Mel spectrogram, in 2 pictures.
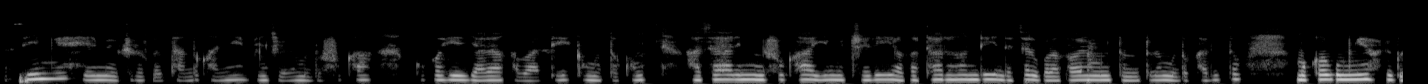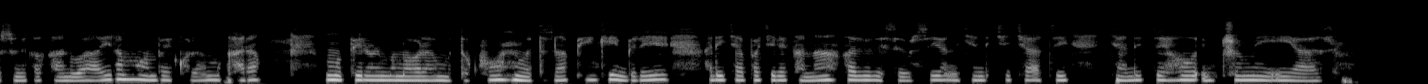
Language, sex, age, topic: Kinyarwanda, male, 18-24, finance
